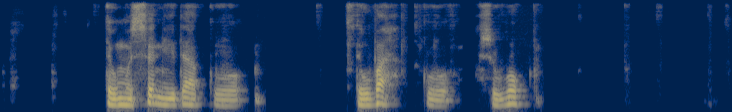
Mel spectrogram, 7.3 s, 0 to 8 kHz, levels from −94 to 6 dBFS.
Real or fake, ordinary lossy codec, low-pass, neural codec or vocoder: fake; Opus, 64 kbps; 7.2 kHz; codec, 16 kHz, 6 kbps, DAC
